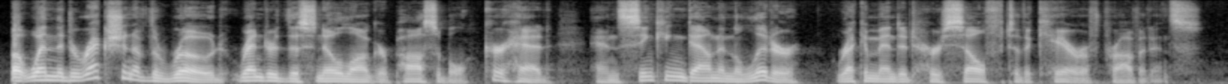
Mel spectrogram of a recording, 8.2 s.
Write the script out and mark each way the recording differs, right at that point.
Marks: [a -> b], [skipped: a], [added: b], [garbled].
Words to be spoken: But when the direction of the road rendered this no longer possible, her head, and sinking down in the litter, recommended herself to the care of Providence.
But when the direction of the road rendered this no longer possible, her head, and sinking down in the litter, recommended herself to the care of Providence.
